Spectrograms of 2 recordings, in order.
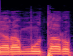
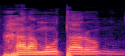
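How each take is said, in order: First: The word begins directly with a vowel sound. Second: The word begins with an aspirated breathy sound. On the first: This is how the name is written. The speaker calls it wrong. "Se escribe como Aramútaro" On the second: This is how the name is said in the original language. The speaker calls it right. "la pronunciación correcta es Jaramútaro"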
